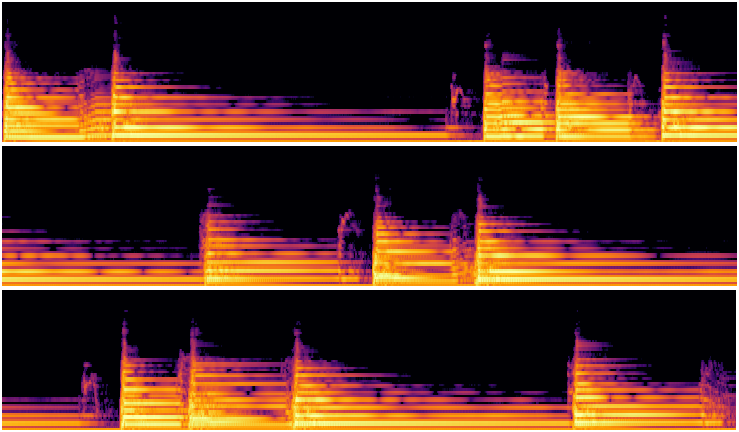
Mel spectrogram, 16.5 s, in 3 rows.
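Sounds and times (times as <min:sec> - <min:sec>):
looped guitar melodies: 0:00.0 - 0:16.5.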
